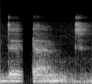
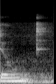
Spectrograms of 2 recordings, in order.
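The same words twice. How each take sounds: First: It is said in an American Southern accent. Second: It is said in a Scottish accent.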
